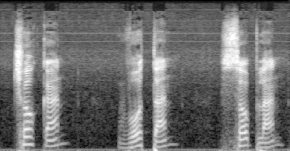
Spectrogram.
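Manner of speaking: chocan, votan, soplan with stressed first syllables; stress on second-to-last. Shown as a demonstration. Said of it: "the second to last syllable is strongest".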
